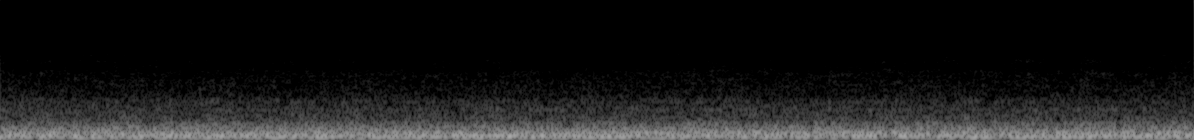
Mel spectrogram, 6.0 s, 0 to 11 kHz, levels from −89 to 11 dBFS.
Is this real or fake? fake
